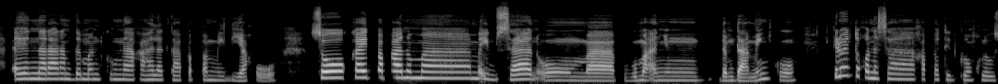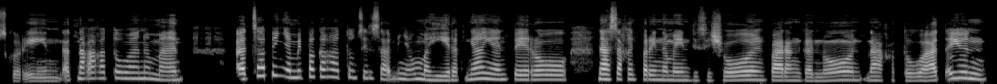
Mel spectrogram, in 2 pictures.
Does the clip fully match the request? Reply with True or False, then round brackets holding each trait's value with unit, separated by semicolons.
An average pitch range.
False (5.8 semitones)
